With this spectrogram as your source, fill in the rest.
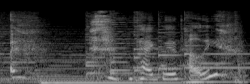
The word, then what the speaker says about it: tagliatelle: Tagliatelle? No. Tagliatelle. Oh, sorry. The G is silent. Oh, all right. The G is silent G.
